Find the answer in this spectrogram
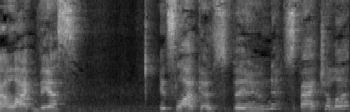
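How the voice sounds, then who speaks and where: A woman with a high pitch, in a Southern US accent. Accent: US South. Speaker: home baker. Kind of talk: tutorial. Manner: loud; casual.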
